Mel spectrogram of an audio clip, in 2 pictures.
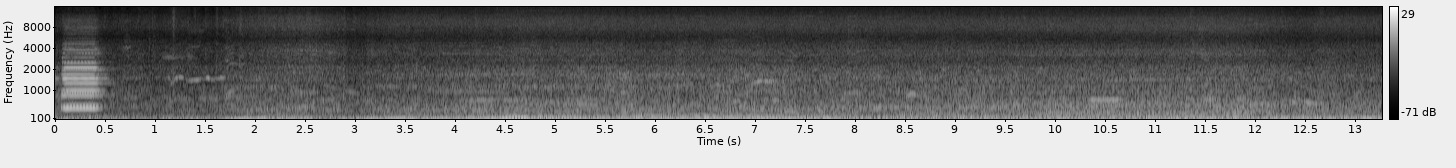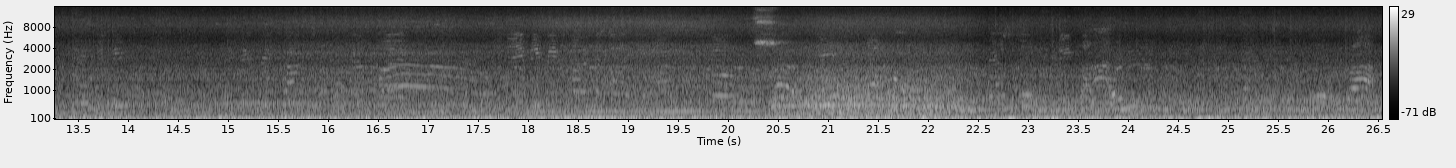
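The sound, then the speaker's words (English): A tour tram pulls away, its low motor drone climbing in pitch before settling into a steady, loud rumble of driving, with murmuring voices and an occasional horn-like toot. “Ladies and gentlemen, our tram is ready to depart.”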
